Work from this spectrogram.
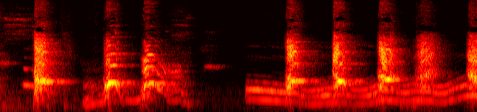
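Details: Husky Max and puppy Balto, who keeps pestering him to play with a toy chicken; three quick barks, a pause, then a rapid run of about six yappy barks over a continuous, wavering whine.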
